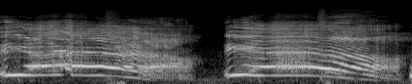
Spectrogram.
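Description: A cartoon man's voice screaming twice: two long, loud screams of about two seconds each, each holding its pitch and then falling away at the end.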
